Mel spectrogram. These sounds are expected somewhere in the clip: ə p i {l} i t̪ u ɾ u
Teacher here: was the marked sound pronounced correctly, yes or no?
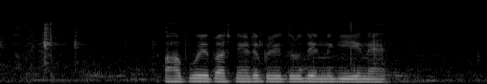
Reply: no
